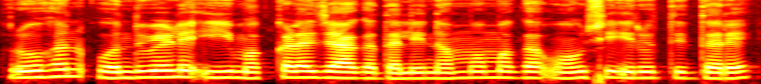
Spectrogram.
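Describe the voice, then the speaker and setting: A woman reads a worried young wife from a storybook, in an even, pleading way. The voice stays level and mellow. The sound is dry and close. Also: mid-range voice, normal speed, clear, resonant tone, dry recording, natural voice.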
